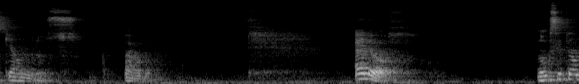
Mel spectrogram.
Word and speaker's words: Cernunnos: Alors on va regarder si Cernunnos a un message, sûrement, précis pour vous, pour nous. Oui, en plus on prononce Carnunos.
